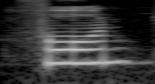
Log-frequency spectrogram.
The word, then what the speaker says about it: phone: PHONE फोन। अब फोन का सुनते ही आप समझ में आएगा कि ये है फ़ोन की स्पेलिंग।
